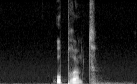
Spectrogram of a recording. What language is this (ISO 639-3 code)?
nor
